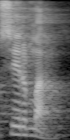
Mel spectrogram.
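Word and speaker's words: صرمة: Ya sudah, kita tinggalkan saja perbedaan pendapat ini karena yang sering diucapkan oleh ulama tuh peristiwa Sirmah pakai sod.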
